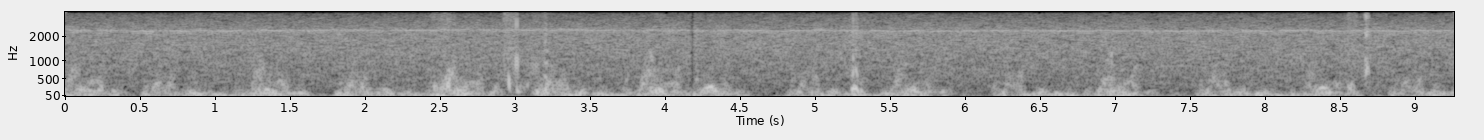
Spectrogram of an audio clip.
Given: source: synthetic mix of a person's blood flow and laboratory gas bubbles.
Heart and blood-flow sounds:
Doppler ultrasound of blood flow; precordium
2.42-2.60 s: bubbles
2.92-3.25 s: bubbles
5.21-5.35 s: bubbles
8.54-8.62 s: bubbles
8.65-8.71 s: bubbles
From the record:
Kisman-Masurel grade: 123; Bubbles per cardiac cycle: 1 to 2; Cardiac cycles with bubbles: 10 to 50%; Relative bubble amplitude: loud (0.450 to 0.775); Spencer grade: 2 (many but less than half of the cardiac periods contain bubble signals, singularly or in groups); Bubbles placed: anywhere in the cardiac cycle

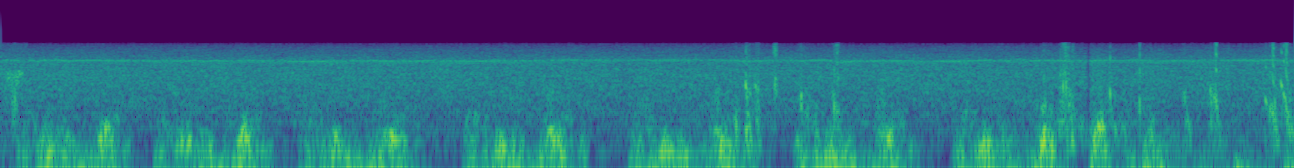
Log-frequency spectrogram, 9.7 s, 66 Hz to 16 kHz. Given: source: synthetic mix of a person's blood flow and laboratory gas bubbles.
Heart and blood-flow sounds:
Doppler ultrasound of blood flow; precordium
0.00-0.20 s: bubbles
5.49-5.74 s: bubbles
5.79-5.83 s: bubbles
5.97-6.05 s: bubbles
6.22-6.33 s: bubbles
7.92-8.18 s: bubbles
8.29-8.58 s: bubbles
8.86-8.96 s: bubbles
9.04-9.18 s: bubbles
9.46-9.71 s: bubbles
From the record:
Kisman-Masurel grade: 232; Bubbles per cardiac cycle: several, 3 to 8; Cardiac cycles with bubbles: 50 to 99%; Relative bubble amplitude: moderate (0.250 to 0.450); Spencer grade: 3 (all of the cardiac periods contain showers or single bubble signals, but not dominating or overriding the cardiac motion signals); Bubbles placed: only in the low amplitude regions of the cardiac cycle

